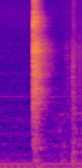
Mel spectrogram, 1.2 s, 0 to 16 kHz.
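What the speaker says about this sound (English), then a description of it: "Very clean break on this Glock 30 SF." A single sharp, dry click of a Glock 30 SF trigger breaking during dry fire, close and crisp against near silence, followed by a faint softer click.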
